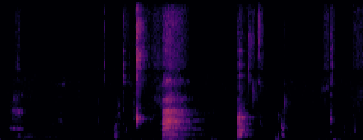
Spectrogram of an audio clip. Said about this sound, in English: Sorry, my mouth is extremely dry. I'm a bit stuttering on words and like, man, hold on, let me drink some water real quick.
